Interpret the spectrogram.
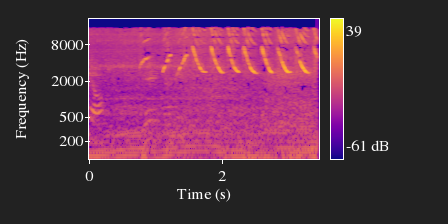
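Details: Canary singing in champion style for training young canaries: after soft low notes, a regular series of bright falling sweeps about four a second, over a faint low background hum.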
